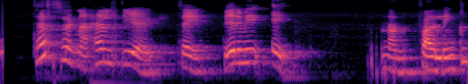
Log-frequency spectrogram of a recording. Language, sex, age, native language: Icelandic, male, 11, Icelandic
